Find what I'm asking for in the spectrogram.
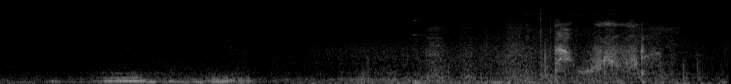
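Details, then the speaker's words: Dog sleeping after a long walk in Central Park, low rumbling snorts then softer noisy breathing; snoring. "爹睡得呼呼的，爷走累了，爷俩都走累了。听到没有？他打呼噜。他今天去Central Park走了好多的路，累到了。"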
